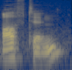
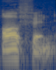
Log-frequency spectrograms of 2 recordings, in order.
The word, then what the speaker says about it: often: And also the word often, even though there's a T, some people say often with the T, but you can also say it without the T, often, and both of these are perfectly acceptable.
